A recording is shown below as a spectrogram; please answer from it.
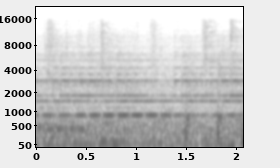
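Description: A train rolling along the rails: a steady low rumble with a couple of clacks near the end, under background music holding steady notes.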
